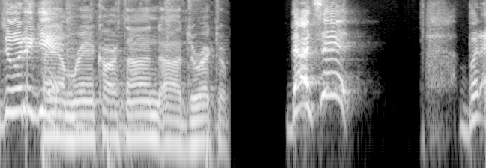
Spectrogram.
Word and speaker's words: Carthon: carthon uh director and carthon ran carthon three syllables carthon not rancorthon I think it's like carthon okay I'm carthon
